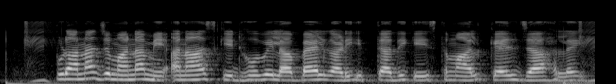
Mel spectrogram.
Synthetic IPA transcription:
pʊɽaːnaːd͡ʒəmaːnãːmẽːʔənaːzkeːɖʱoːʋeːlaːbɛːlɡaːɽiːɪt̪ɪjaːd̪iːkeːɪst̪eːmaːlkɛːld͡ʒaːɦəlɛeː

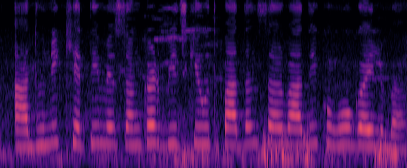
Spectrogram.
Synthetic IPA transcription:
ad̪ʱunikʰːet̪imẽsə̃ŋkəʈbid͡ʒkeʊt̪pad̪ənsəɾʋad̪ʱikɦoɡəɪlba

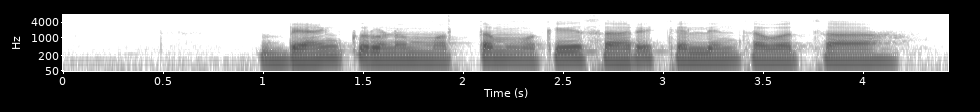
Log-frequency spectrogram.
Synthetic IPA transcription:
bjaːŋkɾuɳɐmːɐt̪ːɐmʋukeːsaːɾet͡ʃɐlːint͡sɐʋɐt͡saː

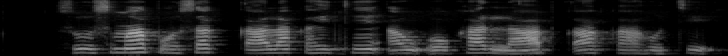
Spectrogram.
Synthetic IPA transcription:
susmaposəkːaːlakəɦit̪ʰẽʔəuʔoːkʰəɾlabkakaɦot̪ʰe

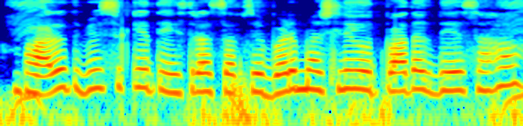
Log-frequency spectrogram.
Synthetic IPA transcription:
bʱaːɾət̪ʋɪʃwəket̪iːsɾasɐbsebɐɽmɐt͡ʃliʊt̪̚paːd̪ək̚d̪esɐɦa

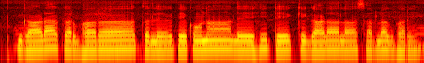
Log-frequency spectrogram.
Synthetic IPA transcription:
ɡaːɽakəɾbʱaɾt̪leʈeːkoːnaleɦiʈeːkːeɡaːɽalasɐɾləɡ̚bʱɐɾeː

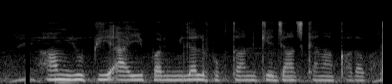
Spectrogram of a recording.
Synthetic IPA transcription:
həmjupiaipəɾmiləlbʱʊɡt̪aːnked͡ʒãt͡ʃkɛnakəɾəb̚

